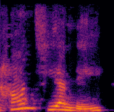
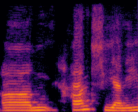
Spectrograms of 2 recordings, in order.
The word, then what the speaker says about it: Jenny: And Hans Jenny, J is actually pronounced as Y, he's Swiss.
